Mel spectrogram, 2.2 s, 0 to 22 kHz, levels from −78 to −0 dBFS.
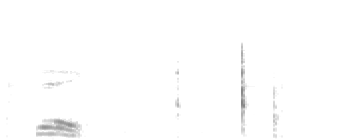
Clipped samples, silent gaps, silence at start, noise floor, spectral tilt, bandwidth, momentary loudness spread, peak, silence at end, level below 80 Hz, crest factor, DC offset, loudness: under 0.1%; none; 0.2 s; -69 dBFS; -3.5 dB/octave; 11 kHz; 20 LU; -20 dBFS; 0.45 s; under -90 dBFS; 34 dB; under 0.1%; -49 LUFS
